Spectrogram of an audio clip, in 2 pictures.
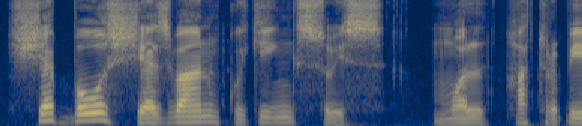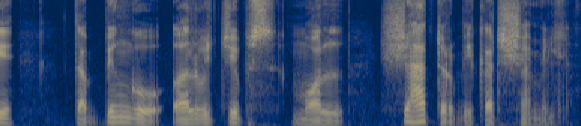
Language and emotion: Kashmiri, neutral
